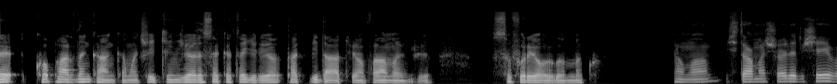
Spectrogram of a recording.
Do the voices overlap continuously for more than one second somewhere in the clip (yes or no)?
no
